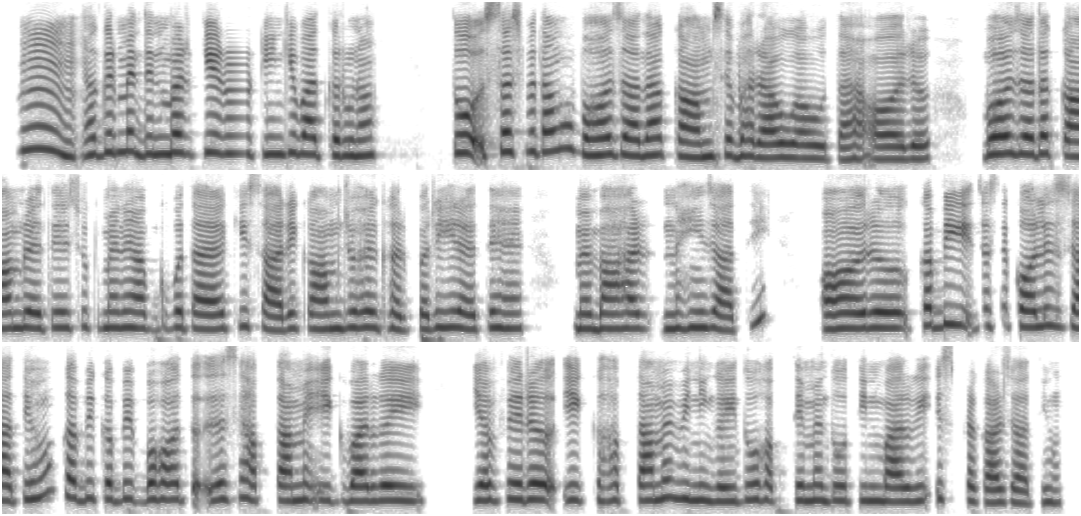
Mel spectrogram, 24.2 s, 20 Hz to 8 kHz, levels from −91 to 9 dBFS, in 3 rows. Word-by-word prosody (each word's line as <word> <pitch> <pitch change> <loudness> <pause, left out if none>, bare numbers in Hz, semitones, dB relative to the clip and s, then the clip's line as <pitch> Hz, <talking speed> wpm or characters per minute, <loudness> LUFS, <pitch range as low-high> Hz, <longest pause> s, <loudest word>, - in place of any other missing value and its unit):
हुँ, 380 -8 +1
अगर 320 +3 0
मैं 355 -3 +2
दिनभर 310 +2 +2
के 335 +3 +1
रूटीन 310 -1 -3
की 330 - -2
बात 310 -2 +2
करूँ 280 -1 +2
ना 285 +1 0 0.6
तो 330 0 +5
सच 350 0 +2
बताऊँ 355 +1 +2
वो 405 - -1
बहुत 295 +1 +4
ज़्यादा 290 -1 +3
काम 260 -1 +4
से 285 +2 -1
भरा 265 -3 +2
हुआ 245 0 +2
होता 225 -2 -2
है 215 - -3
और 220 +1 0 0.4
बहुत 310 +2 +6
ज़्यादा 310 0 +3
काम 270 0 +3
रहते 275 -1 0
हैं। 280 0 -2
चूँकि 275 -1 -14
मैंने 280 0 -1
आपको 265 -2 -3
बताया 260 -2 +1
कि 300 +4 -8
सारे 260 -3 -1
काम 260 0 -1
जो 280 +1 -1
है 285 0 +1
घर 260 -2 -4
पर 255 0 -2
ही 285 0 0
रहते 260 0 -1
हैं, 270 -1 -2 0.4
मैं 260 0 0
बाहर 265 0 0
नहीं 270 +2 0
जाती 265 - -3 0.4
और 270 +1 +4 0.4
कभी 325 +2 +2
जैसे 310 +3 -12
कॉलेज 300 0 +1
जाती 270 -1 +1
हूँ। 335 +9 -2
कभी-कभी 295 -1 0
बहुत 285 -1 0
जैसे 285 +3 -2
हफ़्ता 265 -1 0
में 270 +1 -1
1 260 -2 -7
बार 255 0 +3
गई 265 0 0 0.4
या 270 0 +3
फिर 285 -1 0 0.3
1 275 0 -5
हफ़्ता 270 0 -1
में 310 +3 -1
भी 295 - +1
नहीं 270 -2 -1
गई, 250 0 0
2 275 +3 -2
हफ़्ते 270 0 -4
में 265 0 -1
2-3 260 0 -3
बार 245 -1 +2
गई 260 +2 -5
इस 285 -2 -7
प्रकार 235 -3 -1
जाती 225 -1 -4
हूँ। 235 -2 -6
275 Hz, 195 wpm, -20 LUFS, 260-295 Hz, 0.6 s, बहुत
